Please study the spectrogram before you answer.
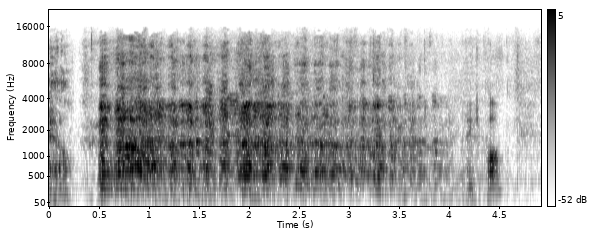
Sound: laughter

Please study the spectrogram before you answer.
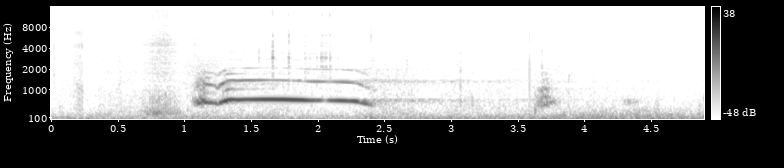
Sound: coyote call howling

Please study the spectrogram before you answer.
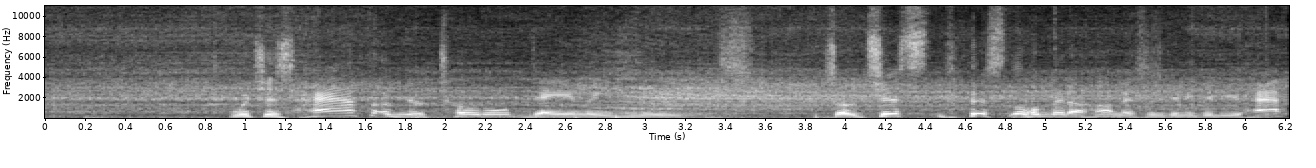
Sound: grinding noise continues

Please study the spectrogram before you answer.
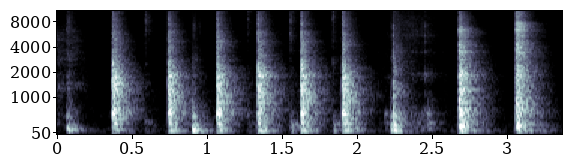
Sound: hammering

